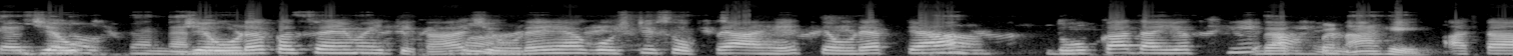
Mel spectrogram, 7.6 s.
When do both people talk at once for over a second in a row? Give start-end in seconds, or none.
none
